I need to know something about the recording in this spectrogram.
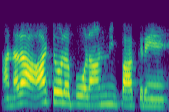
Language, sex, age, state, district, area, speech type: Tamil, female, 18-30, Tamil Nadu, Sivaganga, rural, conversation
